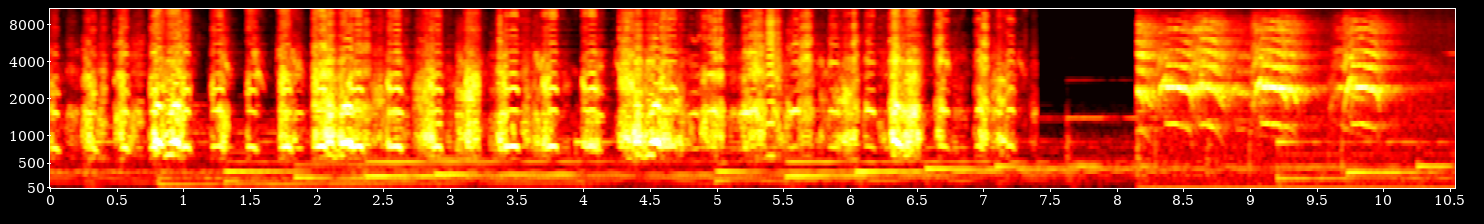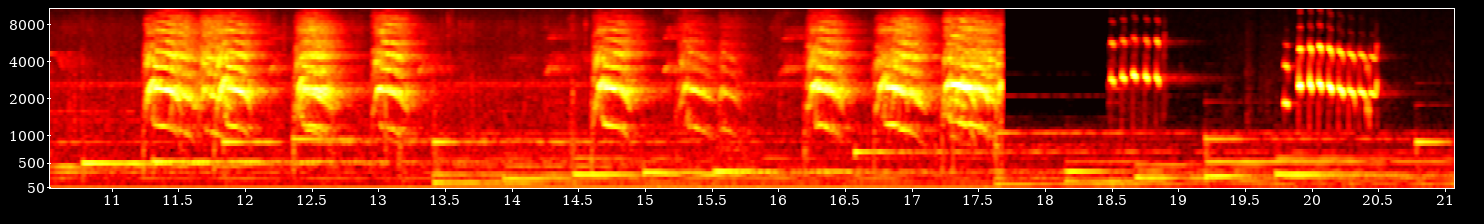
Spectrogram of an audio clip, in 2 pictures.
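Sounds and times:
hornbill harsh squawks: 0:00.0 - 0:07.4, 0:08.2 - 0:10.3, 0:11.2 - 0:13.5, 0:14.5 - 0:17.7, 0:19.8 - 0:20.5
soft background music: 0:00.0 - 0:21.0.

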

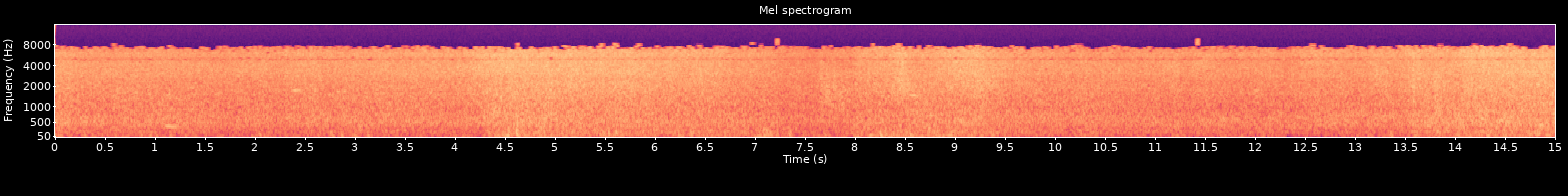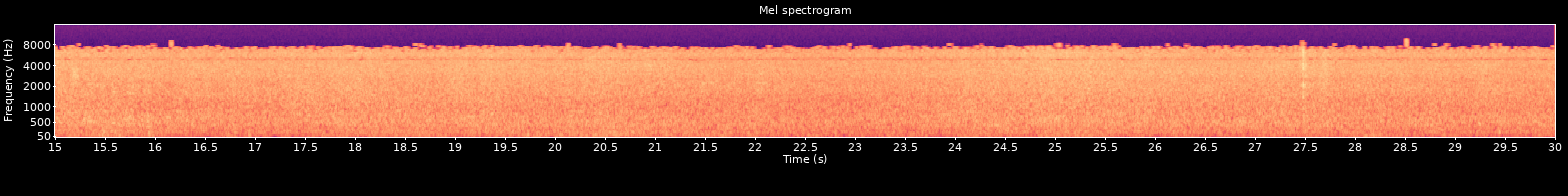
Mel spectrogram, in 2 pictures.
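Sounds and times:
surf breaking on shore: 0:00.0 - 0:30.0
wind rumbling on microphone: 0:00.0 - 0:30.0.

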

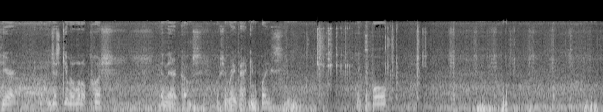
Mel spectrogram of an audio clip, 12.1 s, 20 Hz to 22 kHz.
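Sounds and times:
metallic clicks and scraping: 0:06.2 - 0:11.6.

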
